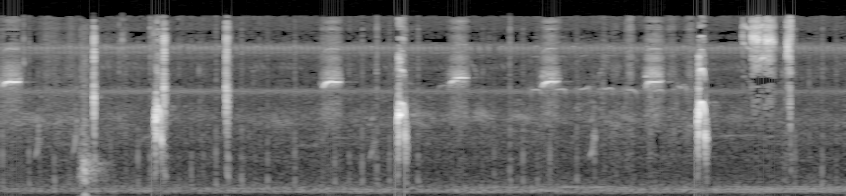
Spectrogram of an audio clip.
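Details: Black francolin (desi teetar) calling: loud, sharp, rasping notes at irregular intervals of about three seconds, interspersed with thin high whistles and clicks over a steady low hum.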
